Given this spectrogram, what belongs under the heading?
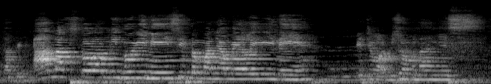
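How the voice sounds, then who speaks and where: A woman's voice: on the high side, brisk, noisy background. A woman preacher telling a story in a sermon, often turning to address her congregation directly. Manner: storytelling, often addressing listeners as brothers and sisters. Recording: echoey hall, distant mic, faint music.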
